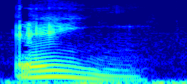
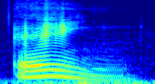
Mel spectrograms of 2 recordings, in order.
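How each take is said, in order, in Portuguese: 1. A vogal é nasal, terminando em i. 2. A vogal é nasal, terminando em i.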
